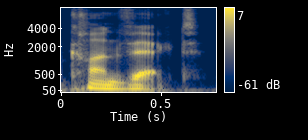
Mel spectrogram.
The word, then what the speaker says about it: convict: The classic example is the noun convict, with stress on the first syllable, versus the verb convect, with stress on the second.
